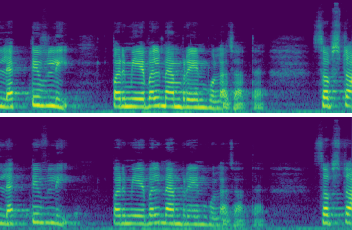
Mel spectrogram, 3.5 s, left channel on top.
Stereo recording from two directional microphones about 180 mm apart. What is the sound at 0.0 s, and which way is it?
A woman's voice, 25° left (ahead or behind).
